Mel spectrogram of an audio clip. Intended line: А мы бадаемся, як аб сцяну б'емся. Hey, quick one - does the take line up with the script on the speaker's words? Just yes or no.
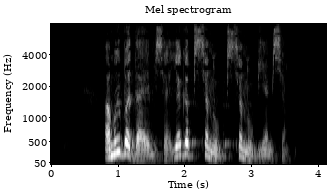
no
